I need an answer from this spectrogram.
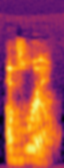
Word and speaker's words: Avril: just one point business everybody has a hard time with my name and they want to go to the Old English pronunciation or that famous Canadian singer but my name is actually pronounced of real now some of my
